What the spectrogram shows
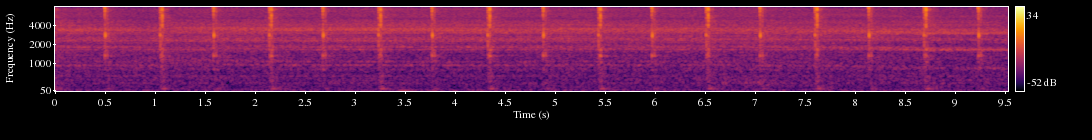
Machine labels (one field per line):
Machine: valve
